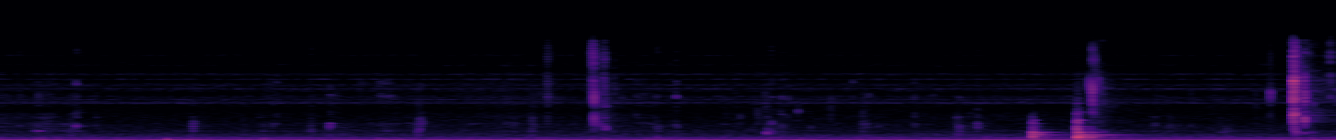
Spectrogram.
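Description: Close-miked chewing and biting of a Sunday roast dinner, with a few sharp clinks, the loudest ringing briefly about five seconds in, over a steady low hum.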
